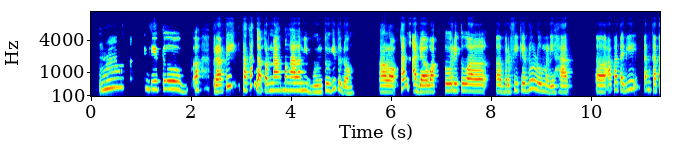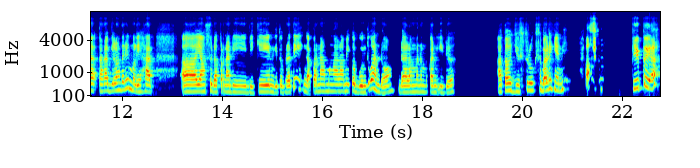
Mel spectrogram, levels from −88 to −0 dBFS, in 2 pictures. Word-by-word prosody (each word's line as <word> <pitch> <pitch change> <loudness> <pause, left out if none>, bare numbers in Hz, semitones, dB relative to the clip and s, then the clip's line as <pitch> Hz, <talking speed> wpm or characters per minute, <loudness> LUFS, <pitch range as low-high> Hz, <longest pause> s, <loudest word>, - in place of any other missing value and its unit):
Mmm, 295 +6 -2 0.7
gitu, 285 +1 0 0.6
eh, 260 0 +4 0.3
berarti, 220 - +4 0.3
Kakak, 260 +11 +1
nggak 275 - +4
pernah 250 +2 +4
mengalami 250 -2 +2
buntu 205 +4 -5
gitu, 310 +1 -4
dong? 175 -1 -4 0.5
Kalau 200 -1 +4
kan 325 - +4 0.2
ada 210 -2 +6
waktu 210 +2 +1
ritual, 225 -2 +4 0.2
eee, 215 -1 +2
berpikir 245 +3 -2
dulu 275 -6 -1
melihat, 195 0 -1 0.6
eee, 205 -1 +6
apa 265 +4 +1
tadi, 265 +7 -4
kan 255 +1 -3
kata 225 +1 +2
Kakak, 230 +1 0
bilang 250 +2 -1
tadi, 295 +4 -3
melihat, 210 -2 +1 0.6
eee, 215 +1 +6
yang 215 0 +4
sudah 210 -2 -1
pernah 210 -1 -2
dibikin, 200 +1 -2
gitu. 195 0 -7
Berarti 195 - -2 0.2
nggak 210 - -2
pernah 220 +1 -2
mengalami 225 0 -4
kebuntuan, 315 - +1
dong 195 +6 -5
dalam 195 +1 -1
menemukan 200 -1 -5
ide? 190 +2 -7 0.9
Atau 240 +4 +1
justru 230 +4 -4
sebaliknya 260 0 +1
nih? 310 - -21 0.4
Oh! - - +4 0.8
Gitu, 320 +5 +2
ya? 310 -4 +7
220 Hz, 135 wpm, -23 LUFS, 205-250 Hz, 0.9 s, ya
